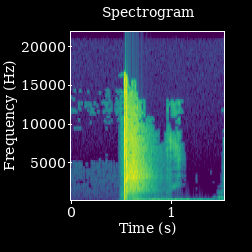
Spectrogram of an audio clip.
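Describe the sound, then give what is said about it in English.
After a moment of silence, a single sharp hand clap, made to sync recordings, cracks out loudly, followed by a lingering low hum and a softly decaying tail. No one speaks. “Okay, you want to clap at 20?”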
